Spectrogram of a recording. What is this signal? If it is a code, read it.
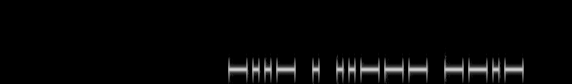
Morse code, heard as a keyed tone, about 21 wpm, 700 Hz. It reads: XE2Q
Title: DXCC-100 Call Signs - 4 Characters - Repeated 3x - 20wpm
